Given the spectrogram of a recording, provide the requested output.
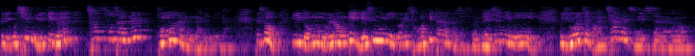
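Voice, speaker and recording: A woman with a fairly high pitch and vocal fry speaks at a moderate pace, her pitch swinging very widely, with audible room echo around her. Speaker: Bible prophecy teacher. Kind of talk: Bible lecture.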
